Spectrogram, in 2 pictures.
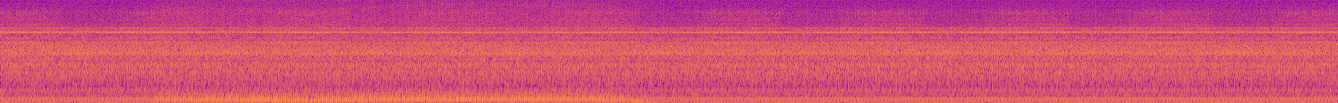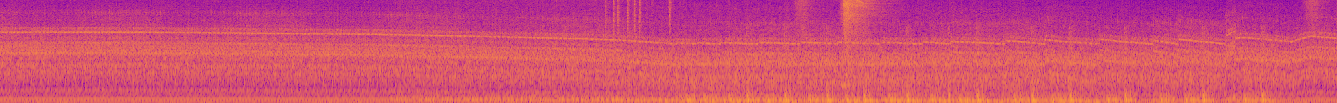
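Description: A truck engine drones steadily, then its pitch drops as the truck slows down.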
